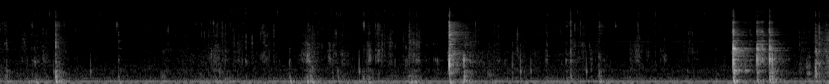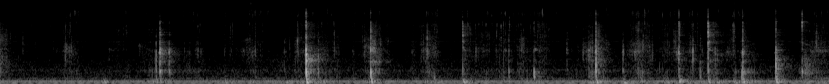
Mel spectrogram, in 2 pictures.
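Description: Cauliflower salad is stirred together with mayonnaise in a bowl, giving soft wet squelches and irregular light clinks and taps of a utensil against the dish, close and fairly quiet over a low steady hum.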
